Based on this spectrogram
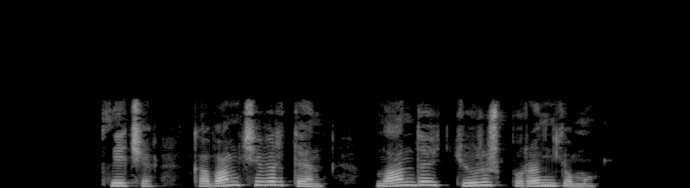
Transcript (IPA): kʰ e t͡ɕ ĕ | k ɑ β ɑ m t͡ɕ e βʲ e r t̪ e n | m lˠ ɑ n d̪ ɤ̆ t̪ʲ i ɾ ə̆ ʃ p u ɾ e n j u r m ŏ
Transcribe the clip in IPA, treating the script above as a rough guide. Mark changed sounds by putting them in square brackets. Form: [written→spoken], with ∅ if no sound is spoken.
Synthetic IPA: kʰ e t͡ɕ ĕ | k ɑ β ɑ m t͡ɕ e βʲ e r t̪ e n | m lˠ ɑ n d̪ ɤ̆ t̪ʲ [i→y] ɾ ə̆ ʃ p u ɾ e n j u [r→∅] m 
